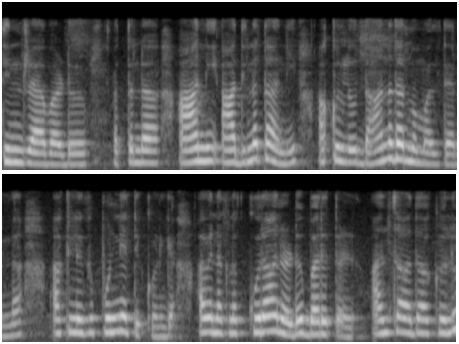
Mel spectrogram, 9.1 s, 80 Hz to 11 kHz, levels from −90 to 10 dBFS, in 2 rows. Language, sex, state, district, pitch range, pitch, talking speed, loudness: Tulu, female, Karnataka, Dakshina Kannada, 225-270 Hz, 250 Hz, 140 wpm, -16 LUFS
